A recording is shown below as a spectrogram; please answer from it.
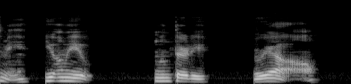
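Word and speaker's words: réal: you owe me 130 real he pronounces the r with a mock aristocratic accent encyclopedia trio success the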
